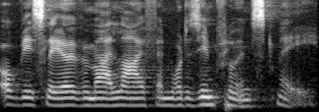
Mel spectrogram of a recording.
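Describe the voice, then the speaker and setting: A woman speaks at a fairly slow pace in an Australian accent. Her pitch is very deep and low. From Australia, Melbourne. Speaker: architect, guest speaker. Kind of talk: speech to an audience.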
